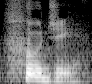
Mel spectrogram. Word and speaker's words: Fuji: sounds like this and it's how Japanese pronounce the first sound of the name of this famous mountain Fuji we use a different sound here but in Japanese it's Fuji and Fuji it's voiceless its non-nasal it's bilabial and it's a fricative and the second of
